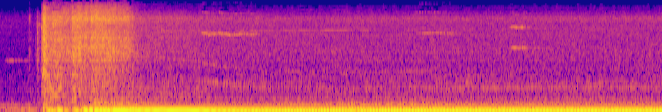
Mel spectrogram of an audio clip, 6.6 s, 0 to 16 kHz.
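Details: Subaru Bugeye WRX just after swapping in a Deatschwerks 200 fuel pump, hoping to fix a running issue: starter whirs briefly, engine catches within a second and settles into a smooth even idle; slight pump hum, no fuel leaks.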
